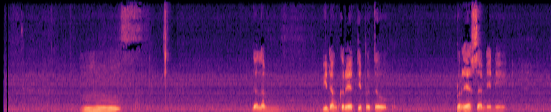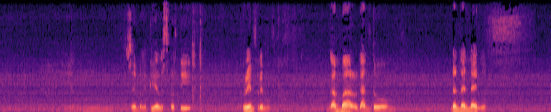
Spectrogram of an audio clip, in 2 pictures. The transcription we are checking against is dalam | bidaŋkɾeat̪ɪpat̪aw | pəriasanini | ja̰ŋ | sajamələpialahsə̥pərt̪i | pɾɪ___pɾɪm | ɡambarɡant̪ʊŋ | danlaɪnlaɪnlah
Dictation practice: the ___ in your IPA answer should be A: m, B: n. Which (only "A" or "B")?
A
